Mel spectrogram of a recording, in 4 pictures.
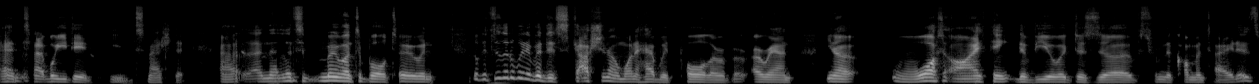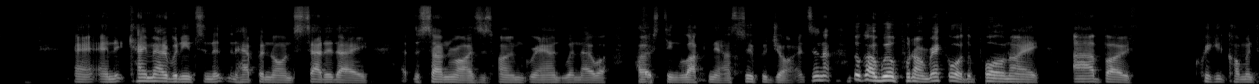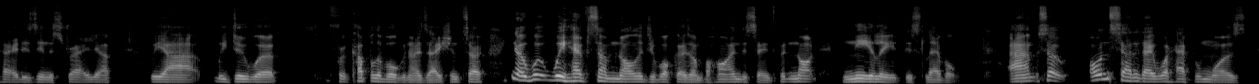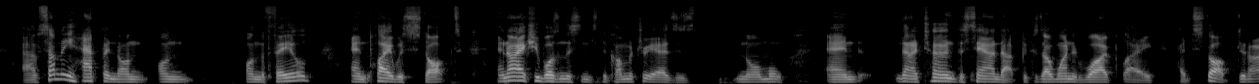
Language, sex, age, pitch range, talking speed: English, male, 50-69, 110-140 Hz, 195 wpm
